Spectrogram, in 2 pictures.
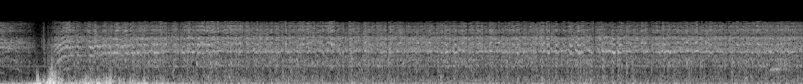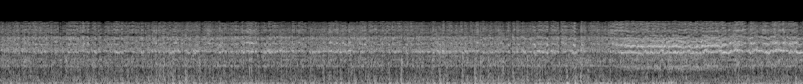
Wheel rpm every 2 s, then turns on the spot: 130, 230, 230, 230, 230, 230, 230, 220.
none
